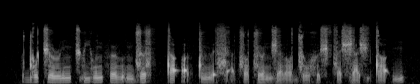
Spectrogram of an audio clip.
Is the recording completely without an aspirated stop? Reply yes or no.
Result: yes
